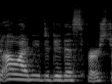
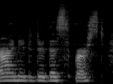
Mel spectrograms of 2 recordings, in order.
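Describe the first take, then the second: First: Self quote. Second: Said in the usual way. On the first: Retold or imitated. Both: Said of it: "I keep saying".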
